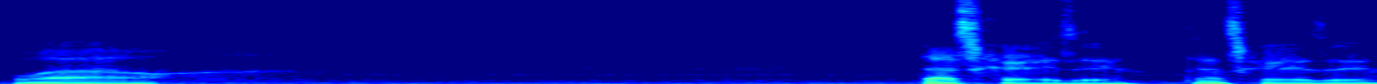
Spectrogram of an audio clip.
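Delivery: low, soft, stunned; awed murmur. Real, not acted. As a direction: murmur it, overwhelmed. Awed after finding clip.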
